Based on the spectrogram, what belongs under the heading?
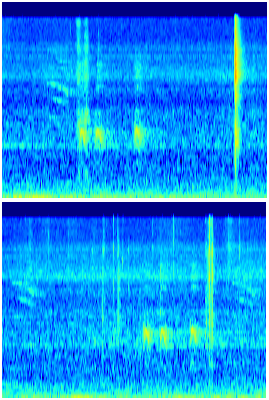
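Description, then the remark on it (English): A crow caws several times in short bursts over a steady background hiss, with one sharp snap-like click partway through. No one speaks. “Well, that bird...”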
